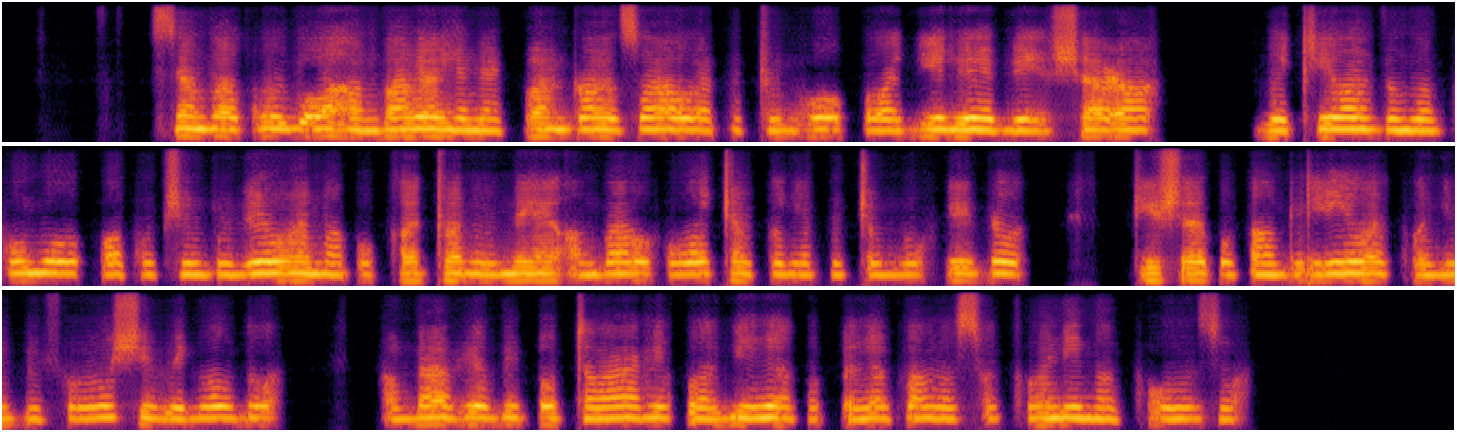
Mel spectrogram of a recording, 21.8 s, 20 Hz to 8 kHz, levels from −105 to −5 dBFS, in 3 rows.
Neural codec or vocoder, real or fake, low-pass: codec, 16 kHz, 0.5 kbps, FreqCodec, smaller model; fake; 7.2 kHz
